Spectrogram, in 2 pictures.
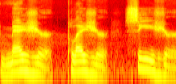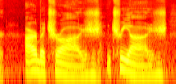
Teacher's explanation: you hum at the same time that you're saying sh and you get Z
